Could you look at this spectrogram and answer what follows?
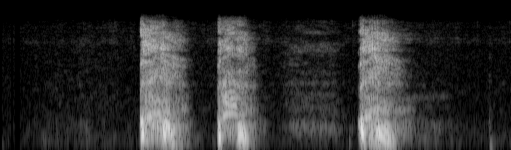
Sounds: Cough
